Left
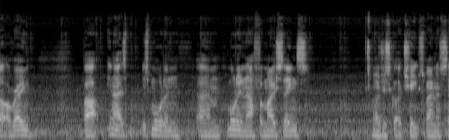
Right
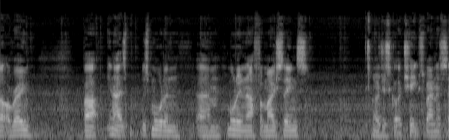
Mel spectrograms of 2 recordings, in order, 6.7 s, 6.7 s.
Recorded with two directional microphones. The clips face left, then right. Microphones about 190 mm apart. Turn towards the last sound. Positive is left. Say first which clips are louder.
# right 1 dB
turn(degrees=20)  # may be behind; listen again after turning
